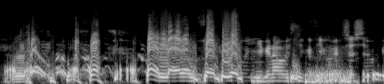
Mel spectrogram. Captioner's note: both laughing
